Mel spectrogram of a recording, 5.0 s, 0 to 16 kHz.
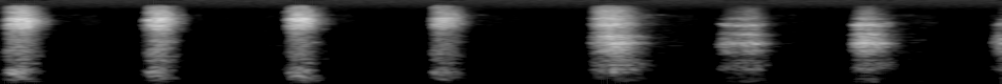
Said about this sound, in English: And then exhale in 4 equal parts, sniffs. So inhale 4 equal parts, exhale. And now on each of the sniffs, try to move the navel point.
